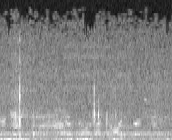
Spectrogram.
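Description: A few faint, short honking bird calls over an uneven low rumble of wind and handling on the drone camera's microphone.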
